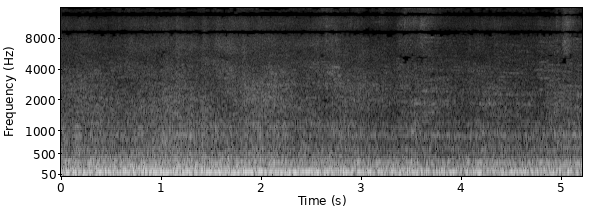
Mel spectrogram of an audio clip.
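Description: Double-stack intermodal train's well cars rolling past: a steady loud rumble of wheels on rail. The crossing bells, a Type 2 electronic bell and a mechanical bell, ring through it.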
